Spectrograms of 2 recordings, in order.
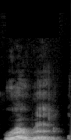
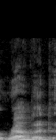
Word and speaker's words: rarebit: Welsh rarebit, or rabbit as it's sometimes pronounced for the less cultured, is a food made up of what two items?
